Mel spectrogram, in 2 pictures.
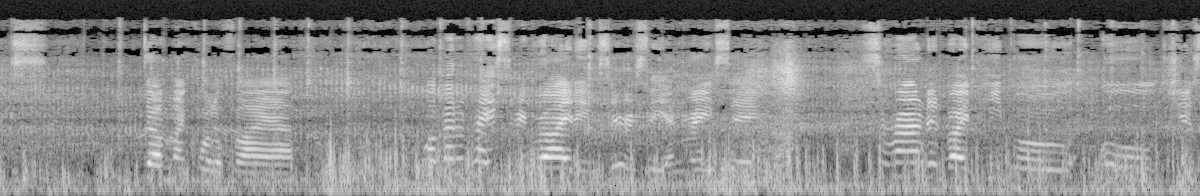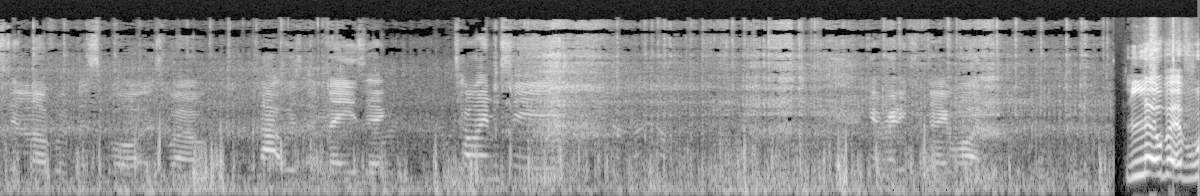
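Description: Strong wind buffeting the microphone, a dense low rumble, with a woman talking underneath and her words largely drowned out. The rumble cuts off suddenly near the end.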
